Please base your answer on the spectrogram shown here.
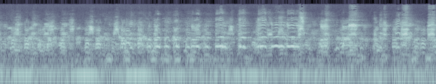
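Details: Flamingos as a flock in a Dominican Republic river, loud goose-like honks and drawn-out nasal notes crowding together, some clearer calls standing out, with low rumble underneath.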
